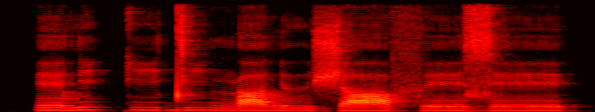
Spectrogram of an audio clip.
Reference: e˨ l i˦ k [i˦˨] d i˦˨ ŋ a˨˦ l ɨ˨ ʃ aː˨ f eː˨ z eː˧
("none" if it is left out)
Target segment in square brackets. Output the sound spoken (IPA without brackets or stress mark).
i˦˨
